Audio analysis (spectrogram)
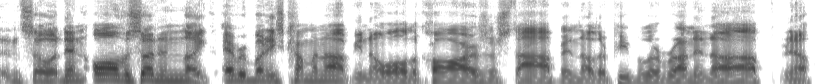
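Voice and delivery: ordinary delivery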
